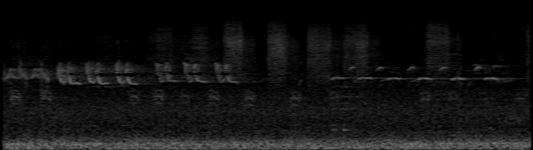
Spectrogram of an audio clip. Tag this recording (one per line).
bird
birds
birds-chirping
birdsong
chirping
field-recording
mocking-bird
mocking-birds
mockingbirds
nature
nature-background
spring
